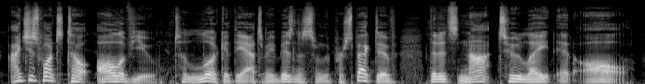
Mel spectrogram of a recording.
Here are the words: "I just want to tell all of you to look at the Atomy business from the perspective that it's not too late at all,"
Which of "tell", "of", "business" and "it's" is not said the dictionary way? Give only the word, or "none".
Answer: none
